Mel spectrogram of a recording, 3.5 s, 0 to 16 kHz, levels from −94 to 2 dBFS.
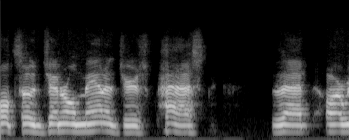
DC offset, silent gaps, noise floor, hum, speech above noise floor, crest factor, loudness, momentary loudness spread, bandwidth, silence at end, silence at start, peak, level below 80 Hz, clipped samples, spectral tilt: under 0.1%; none; -75 dBFS; none; 52 dB; 12 dB; -23 LUFS; 6 LU; 6.4 kHz; 0 s; 0 s; -10 dBFS; -80 dBFS; under 0.1%; -7.5 dB/octave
